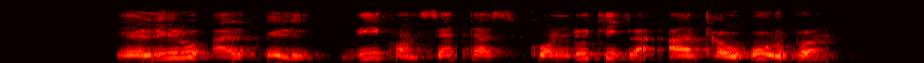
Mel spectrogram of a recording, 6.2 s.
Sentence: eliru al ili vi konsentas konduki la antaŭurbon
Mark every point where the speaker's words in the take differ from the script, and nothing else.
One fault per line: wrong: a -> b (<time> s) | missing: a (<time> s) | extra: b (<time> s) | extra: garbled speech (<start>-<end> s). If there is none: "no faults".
no faults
